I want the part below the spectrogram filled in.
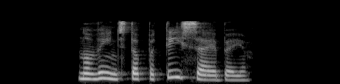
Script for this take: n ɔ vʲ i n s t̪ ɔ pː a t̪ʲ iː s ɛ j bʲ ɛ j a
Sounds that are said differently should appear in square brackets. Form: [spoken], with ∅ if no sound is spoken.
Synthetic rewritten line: n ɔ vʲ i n s t̪ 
